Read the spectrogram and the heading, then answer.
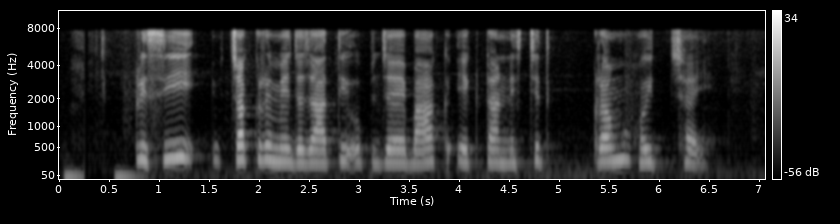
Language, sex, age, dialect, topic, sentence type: Maithili, female, 25-30, Southern/Standard, agriculture, statement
